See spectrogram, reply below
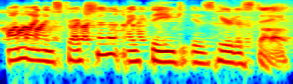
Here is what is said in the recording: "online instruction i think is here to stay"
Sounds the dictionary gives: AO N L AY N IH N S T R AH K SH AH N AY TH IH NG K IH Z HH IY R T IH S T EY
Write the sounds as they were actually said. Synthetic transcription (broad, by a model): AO N L AY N IH N S T R AH K SH AH N AY TH IH NG K IH Z HH IY R T IH S T EY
